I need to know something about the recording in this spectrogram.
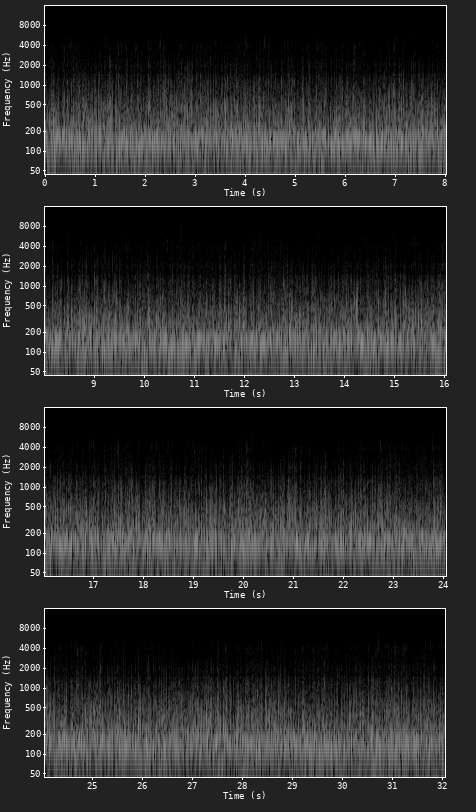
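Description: Motorcycle engine running steadily while riding, mixed with steady wind rush over the microphone.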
